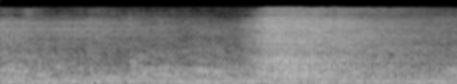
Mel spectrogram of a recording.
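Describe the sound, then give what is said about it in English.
A deep breath is exhaled onto a Torah scroll as a single soft, airy whoosh that swells midway and then trails off, faint above a constant background hiss. “let's say I'm going to breathe on the sefer. Watch how I breathe on the sefer.”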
